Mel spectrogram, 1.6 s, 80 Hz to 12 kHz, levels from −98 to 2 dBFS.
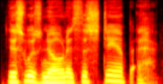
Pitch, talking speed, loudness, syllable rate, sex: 135 Hz, 255 wpm, -14 LUFS, 4.8 syllables/s, male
